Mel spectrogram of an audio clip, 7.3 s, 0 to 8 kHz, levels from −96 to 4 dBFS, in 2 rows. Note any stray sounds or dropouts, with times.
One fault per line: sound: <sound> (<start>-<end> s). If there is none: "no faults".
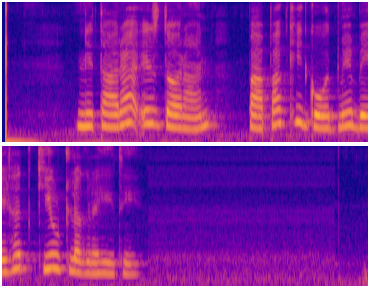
no faults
